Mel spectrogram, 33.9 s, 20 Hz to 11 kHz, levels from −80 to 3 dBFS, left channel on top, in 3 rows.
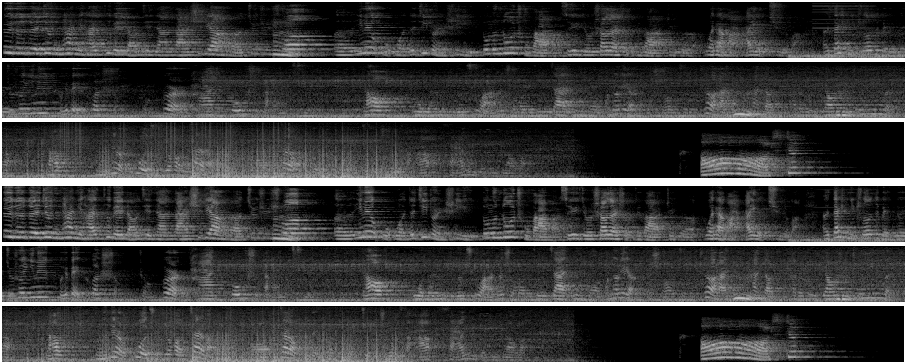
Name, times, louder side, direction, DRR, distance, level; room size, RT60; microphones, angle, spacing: voice 1, 0.0-3.7 4.1-15.4 15.8-22.7 23.1-23.4 23.7-29.2, right 2 dB, 90° right, 4 dB, 1.2 m, -34 dB
voice 2, 3.4-3.7 20.4-20.8 21.7-21.9 31.3-32.5, right 1 dB, 5° right, 2 dB, 0.5 m, -27 dB
sound 1, 9.8-26.8, left 3 dB, 70° left, 0.5 m, -40 dB
sound 2, 13.8-29.7, right 2 dB, 30° right, 1.0 m, -45 dB
sound 3, 22.6-27.7, equal, 20° left, 1.0 m, -32 dB
23.5 x 8.7 x 2.7 m, 1.4 s
head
